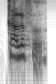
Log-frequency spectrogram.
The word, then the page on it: colourful: Indian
